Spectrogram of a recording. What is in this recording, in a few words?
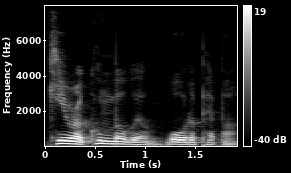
"kira-kumba-wil" water pepper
